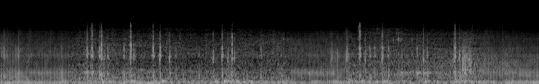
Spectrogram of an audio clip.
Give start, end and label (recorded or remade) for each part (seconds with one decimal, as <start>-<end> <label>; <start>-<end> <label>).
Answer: 0.0-0.7 remade; 0.7-2.9 recorded; 2.9-3.5 remade; 3.5-4.8 recorded; 4.8-5.4 remade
